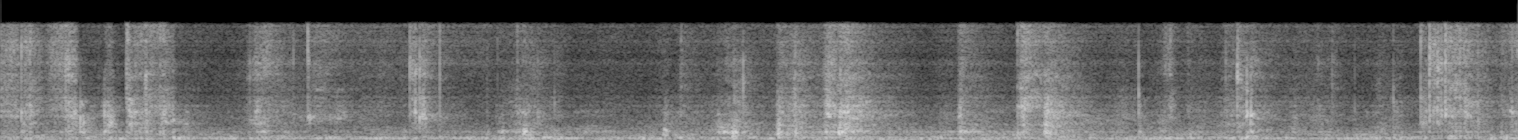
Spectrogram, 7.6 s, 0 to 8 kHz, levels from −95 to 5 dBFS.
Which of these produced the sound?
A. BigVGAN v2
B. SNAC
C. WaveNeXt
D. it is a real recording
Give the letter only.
B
